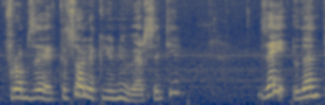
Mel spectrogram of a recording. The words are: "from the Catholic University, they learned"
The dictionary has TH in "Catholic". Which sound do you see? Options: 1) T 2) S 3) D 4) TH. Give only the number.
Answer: 2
